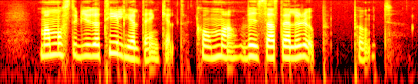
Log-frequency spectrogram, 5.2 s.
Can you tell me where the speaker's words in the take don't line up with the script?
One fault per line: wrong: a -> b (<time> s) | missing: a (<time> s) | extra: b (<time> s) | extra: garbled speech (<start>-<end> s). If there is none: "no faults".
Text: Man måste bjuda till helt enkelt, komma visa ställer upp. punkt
no faults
